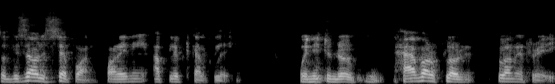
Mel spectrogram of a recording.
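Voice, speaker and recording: A man's plain, everyday voice at medium pitch, moderate pace and ordinary pitch variation, with a dry, close sound and no echo. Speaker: university lecturer. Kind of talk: lecture.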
